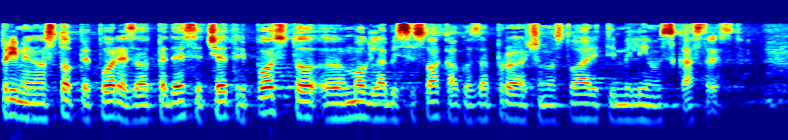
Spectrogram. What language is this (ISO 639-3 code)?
hrv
